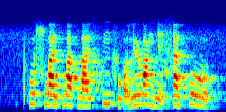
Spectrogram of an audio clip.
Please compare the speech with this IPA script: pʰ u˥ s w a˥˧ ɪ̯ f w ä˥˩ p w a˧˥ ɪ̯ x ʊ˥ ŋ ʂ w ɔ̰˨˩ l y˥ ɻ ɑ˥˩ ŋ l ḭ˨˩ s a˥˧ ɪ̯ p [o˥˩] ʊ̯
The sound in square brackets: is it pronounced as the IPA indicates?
yes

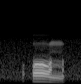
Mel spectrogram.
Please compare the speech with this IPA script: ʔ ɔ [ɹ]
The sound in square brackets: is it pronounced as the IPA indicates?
no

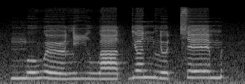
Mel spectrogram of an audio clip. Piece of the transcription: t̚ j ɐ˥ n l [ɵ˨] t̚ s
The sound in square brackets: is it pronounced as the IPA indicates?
no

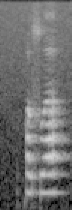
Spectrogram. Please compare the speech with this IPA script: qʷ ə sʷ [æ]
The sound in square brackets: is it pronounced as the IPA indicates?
no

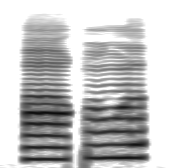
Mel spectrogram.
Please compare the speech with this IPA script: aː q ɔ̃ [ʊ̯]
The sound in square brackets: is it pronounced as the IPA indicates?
no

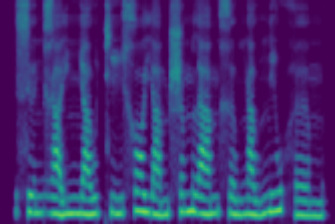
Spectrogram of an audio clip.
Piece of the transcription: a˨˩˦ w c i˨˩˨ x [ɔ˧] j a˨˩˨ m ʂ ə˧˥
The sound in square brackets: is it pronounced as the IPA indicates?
yes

